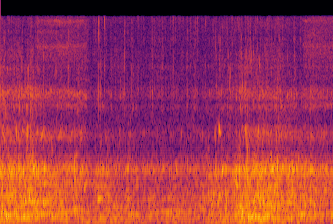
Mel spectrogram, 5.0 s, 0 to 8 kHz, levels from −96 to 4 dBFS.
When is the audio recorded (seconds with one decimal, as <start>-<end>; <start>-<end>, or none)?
0.0-5.0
